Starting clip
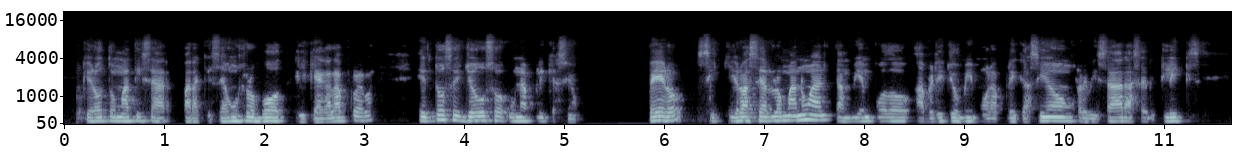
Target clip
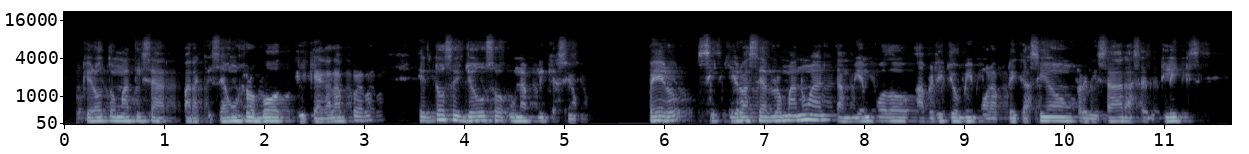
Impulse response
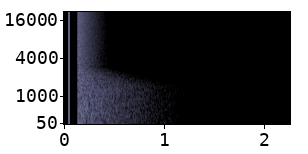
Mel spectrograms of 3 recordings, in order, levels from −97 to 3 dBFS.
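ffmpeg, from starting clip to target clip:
-filter_complex "[0:a]asplit=3[link_01][link_02][link_03];[link_01]afade=type=out:start_time=2.97:duration=0.02[link_04];[link_02]acompressor=threshold=-29dB:ratio=6,afade=type=in:start_time=2.97:duration=0.02,afade=type=out:start_time=3.62:duration=0.02[link_05];[link_03]afade=type=in:start_time=3.62:duration=0.02[link_06];[link_04][link_05][link_06]amix=inputs=3:normalize=0,asettb=1/sr,asplit=3[link_07][link_08][link_09];[link_07]atrim=end=5.994[link_10];[link_08]atrim=start=5.99:end=6.79,asetpts=PTS-STARTPTS,afade=type=in:duration=0.004:curve=qsin,afade=type=out:start_time=0.796:duration=0.004:curve=qsin,aecho=1:1:2.5:0.77,atrim=end_sample=35280[link_11];[link_09]atrim=start=6.786[link_12];[link_10][link_11]acrossfade=duration=0.004:curve1=hsin:curve2=qsin[link_13];[link_13][link_12]acrossfade=duration=0.004:curve1=qsin:curve2=hsin,asplit=2[link_14][link_15];[link_15]adelay=116.6,volume=-20dB,highshelf=frequency=4000:gain=-2.62[link_16];[link_14][link_16]amix=inputs=2:normalize=0,acrossover=split=250|3000[link_17][link_18][link_19];[link_18]acompressor=threshold=-36dB:ratio=6[link_20];[link_17][link_20][link_19]amix=inputs=3:normalize=0,asettb=1/sr,asplit=3[link_21][link_22][link_23];[link_21]atrim=end=1.744[link_24];[link_22]atrim=start=1.74:end=2.41,asetpts=PTS-STARTPTS,afade=type=in:duration=0.004:curve=qsin,afade=type=out:start_time=0.666:duration=0.004:curve=qsin,equalizer=frequency=400:width_type=o:width=0.67:gain=5,equalizer=frequency=1000:width_type=o:width=0.67:gain=8,equalizer=frequency=4000:width_type=o:width=0.67:gain=-6[link_25];[link_23]atrim=start=2.406[link_26];[link_24][link_25]acrossfade=duration=0.004:curve1=hsin:curve2=qsin[link_27];[link_27][link_26]acrossfade=duration=0.004:curve1=qsin:curve2=hsin,volume=-6dB"

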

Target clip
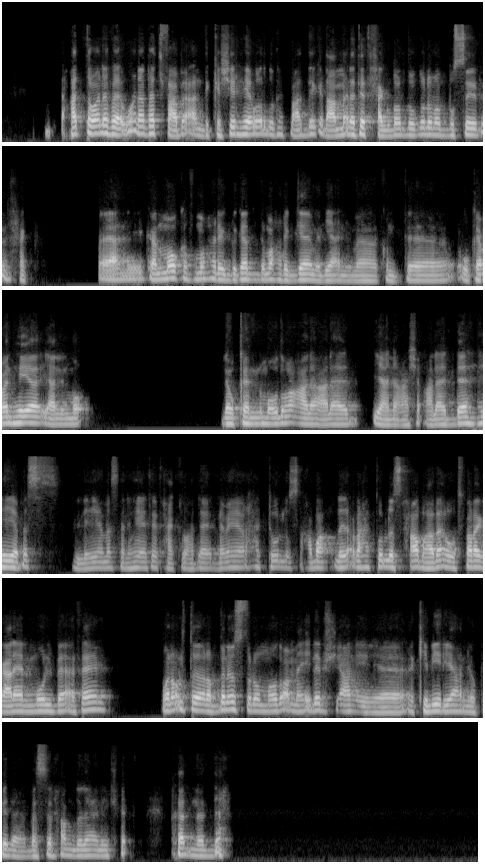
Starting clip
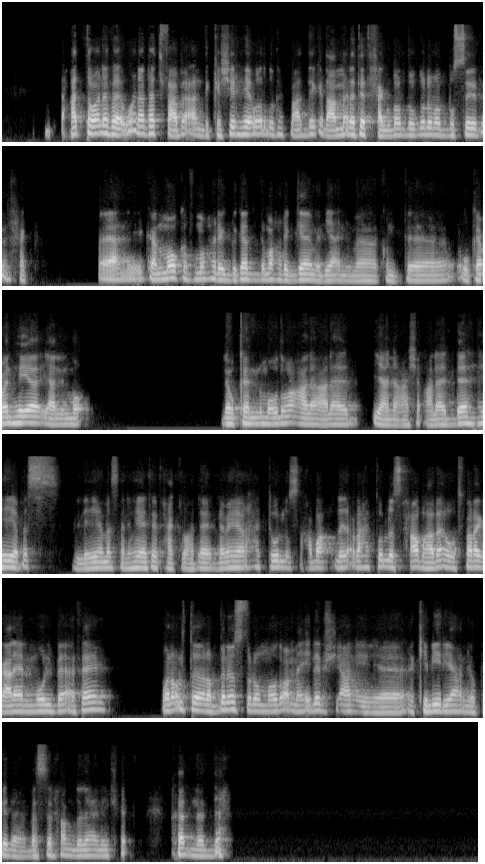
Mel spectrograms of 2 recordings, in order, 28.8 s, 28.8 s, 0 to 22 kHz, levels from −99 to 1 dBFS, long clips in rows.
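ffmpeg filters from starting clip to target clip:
ffmpeg -i in.wav -filter_complex "[0:a]asettb=1/sr,asplit=3[link_01][link_02][link_03];[link_01]atrim=end=14.774[link_04];[link_02]atrim=start=14.77:end=17.36,asetpts=PTS-STARTPTS,afade=type=in:duration=0.004:curve=qsin,afade=type=out:start_time=2.586:duration=0.004:curve=qsin,acrossover=split=860|2300[link_05][link_06][link_07];[link_05]acompressor=threshold=-30dB:ratio=4[link_08];[link_06]acompressor=threshold=-39dB:ratio=4[link_09];[link_07]acompressor=threshold=-45dB:ratio=4[link_10];[link_08][link_09][link_10]amix=inputs=3:normalize=0[link_11];[link_03]atrim=start=17.356[link_12];[link_04][link_11]acrossfade=duration=0.004:curve1=hsin:curve2=qsin[link_13];[link_13][link_12]acrossfade=duration=0.004:curve1=qsin:curve2=hsin,volume=-2dB" out.wav

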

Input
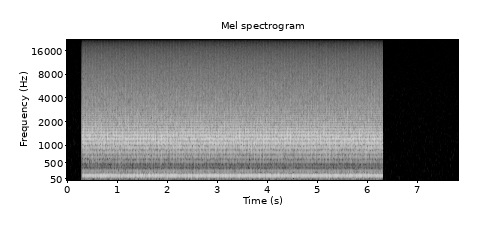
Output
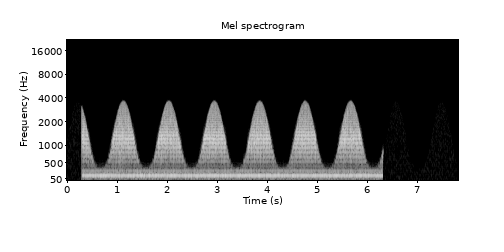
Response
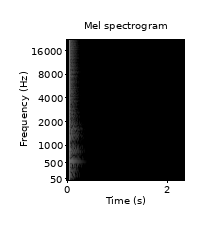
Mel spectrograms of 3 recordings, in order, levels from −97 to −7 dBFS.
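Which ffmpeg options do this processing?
-af "alimiter=limit=-7.5dB:level=0:latency=1:release=183,afftfilt=real='re*lt(b*sr/1024,310*pow(3600/310,0.5+0.5*sin(2*PI*1.1*pts/sr)))':imag='im*lt(b*sr/1024,310*pow(3600/310,0.5+0.5*sin(2*PI*1.1*pts/sr)))':win_size=1024:overlap=0.75,volume=4dB"

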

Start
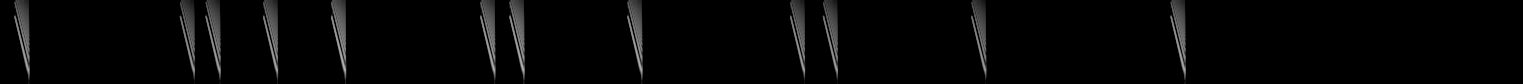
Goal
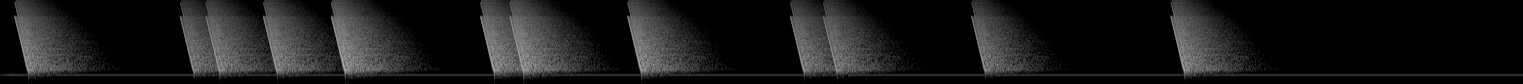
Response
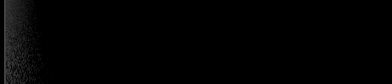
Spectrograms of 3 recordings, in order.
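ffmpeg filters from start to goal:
-filter_complex "[0:a]aeval=exprs='val(0)+0.000891*sin(2*PI*440*n/s)':channel_layout=same[link_01];[1:a]atrim=start_sample=2205[link_02];[link_01][link_02]afir=irnorm=-1:irlink=0"

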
